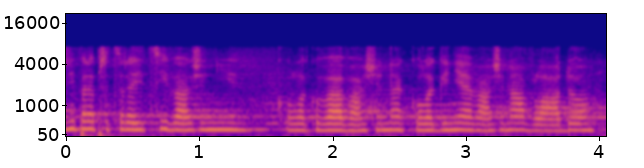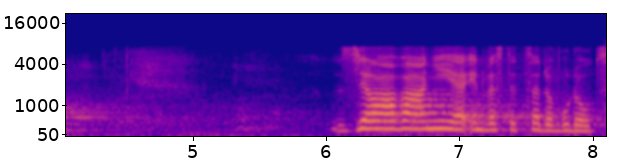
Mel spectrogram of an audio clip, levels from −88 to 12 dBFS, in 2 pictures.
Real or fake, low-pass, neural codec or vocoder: real; 7.2 kHz; none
